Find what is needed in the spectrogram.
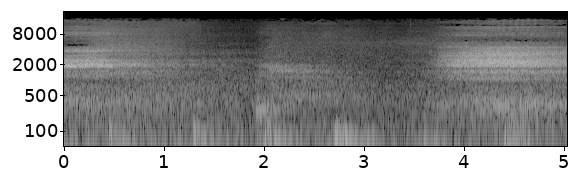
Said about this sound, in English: catch the sound of the breath of the person next to you. You create a little chorus.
